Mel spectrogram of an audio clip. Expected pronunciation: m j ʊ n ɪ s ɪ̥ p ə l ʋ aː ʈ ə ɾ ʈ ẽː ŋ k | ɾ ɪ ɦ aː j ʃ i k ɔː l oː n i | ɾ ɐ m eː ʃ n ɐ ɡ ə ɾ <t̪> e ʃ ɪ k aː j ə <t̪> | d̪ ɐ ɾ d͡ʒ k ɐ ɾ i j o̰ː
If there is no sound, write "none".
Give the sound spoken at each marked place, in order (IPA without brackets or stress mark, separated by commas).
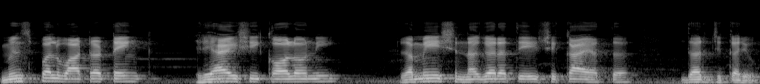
t̪, t̪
